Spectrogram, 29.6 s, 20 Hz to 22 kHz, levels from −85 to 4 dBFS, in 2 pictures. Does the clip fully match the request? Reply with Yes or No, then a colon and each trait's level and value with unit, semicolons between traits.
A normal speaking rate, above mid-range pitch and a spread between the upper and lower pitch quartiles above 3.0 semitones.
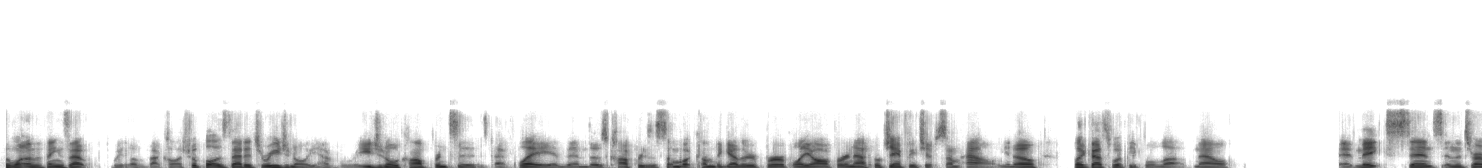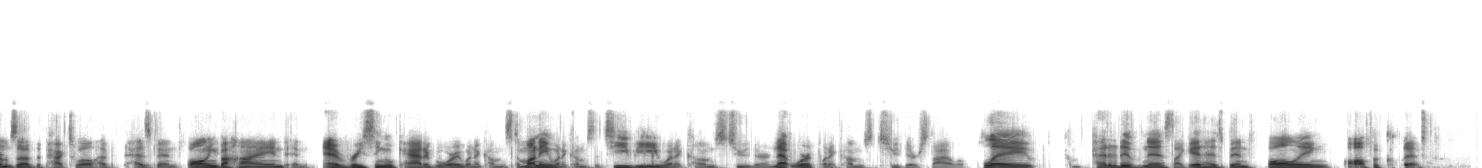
No: average, 190 wpm; low, 135 Hz; average, 3.7 semitones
